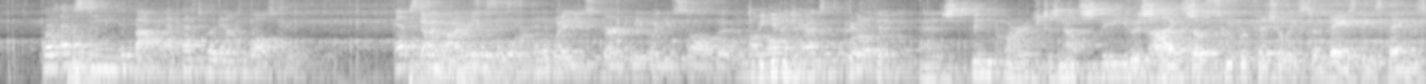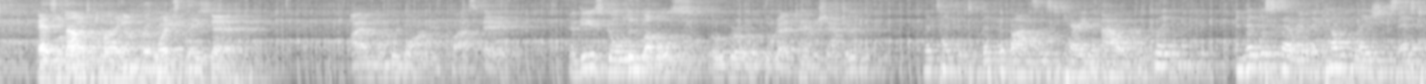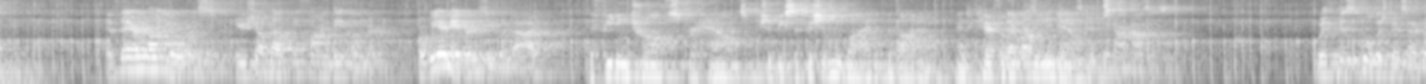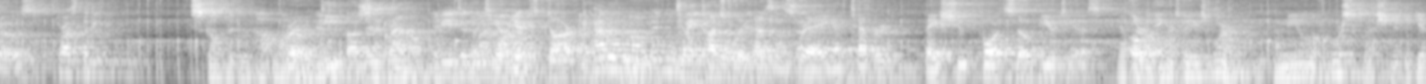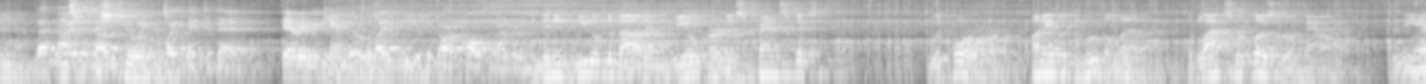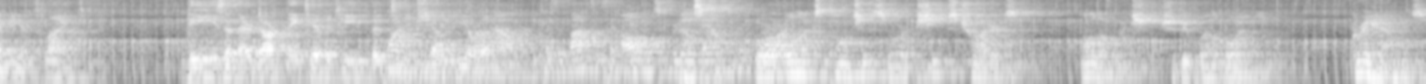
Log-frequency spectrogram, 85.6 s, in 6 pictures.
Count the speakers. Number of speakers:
five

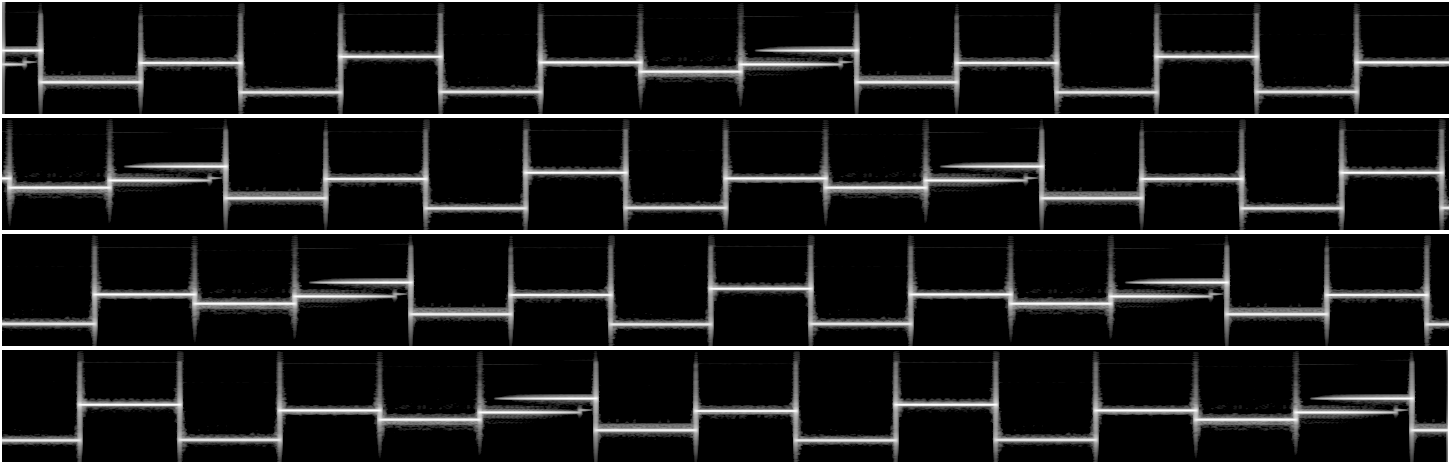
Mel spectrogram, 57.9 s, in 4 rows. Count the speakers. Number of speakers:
zero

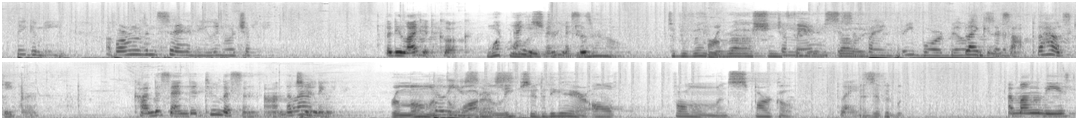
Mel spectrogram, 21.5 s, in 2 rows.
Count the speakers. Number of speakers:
four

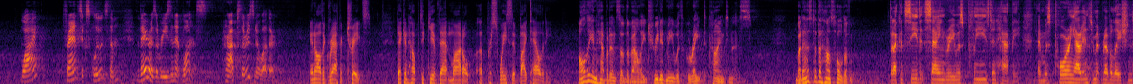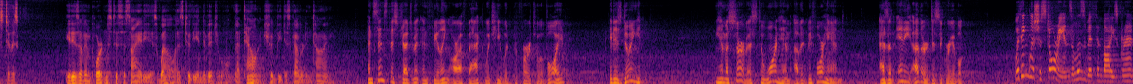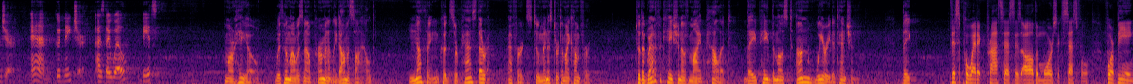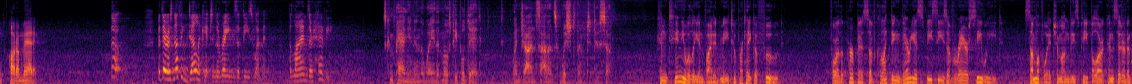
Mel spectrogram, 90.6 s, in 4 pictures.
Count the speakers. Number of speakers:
six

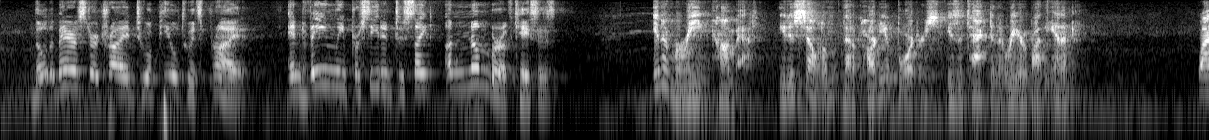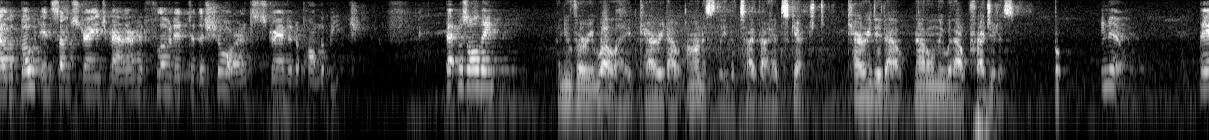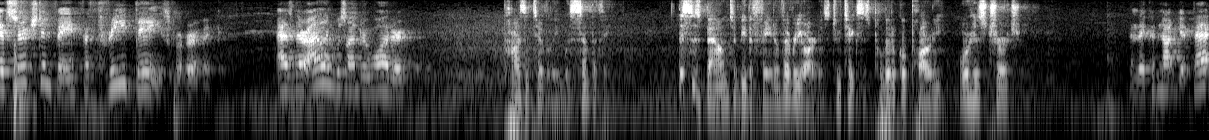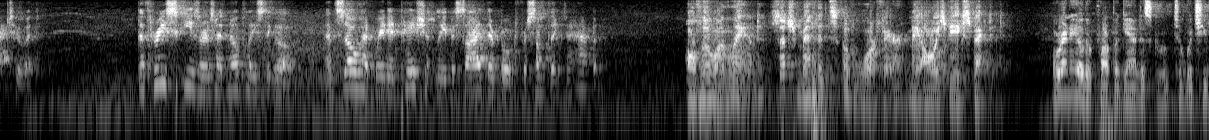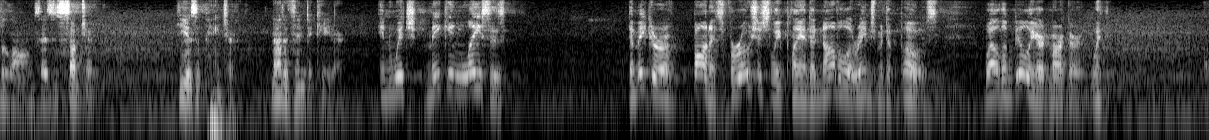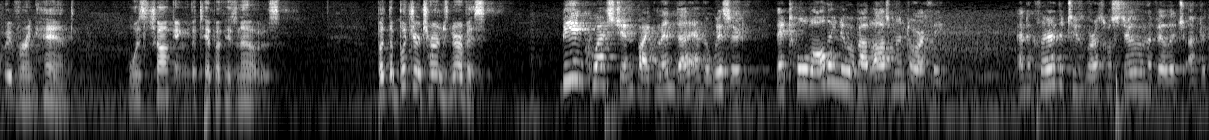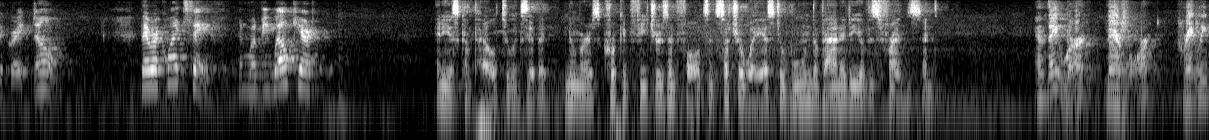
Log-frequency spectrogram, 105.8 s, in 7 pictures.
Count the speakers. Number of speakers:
four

